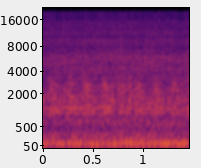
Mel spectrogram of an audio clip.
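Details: 2001 Jeep Cherokee Sport 4.0, 200,000 miles, idling: deep steady idle with faint quick light tapping on top; owner unsure if lifter tick, piston slap or rod knock, same for 100,000 miles, runs fine.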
